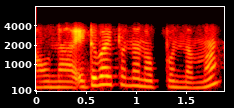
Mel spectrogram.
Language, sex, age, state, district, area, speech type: Telugu, female, 18-30, Telangana, Karimnagar, urban, conversation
